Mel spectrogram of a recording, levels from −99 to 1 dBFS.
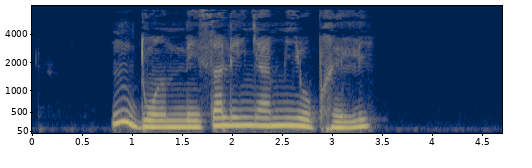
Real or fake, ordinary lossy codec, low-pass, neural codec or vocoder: real; MP3, 64 kbps; 7.2 kHz; none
